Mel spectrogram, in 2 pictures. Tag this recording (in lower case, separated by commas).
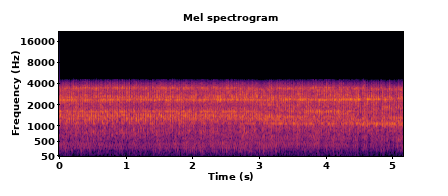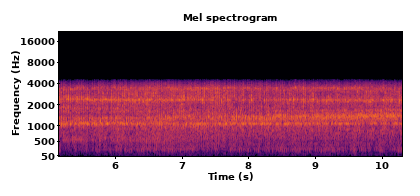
vehicle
